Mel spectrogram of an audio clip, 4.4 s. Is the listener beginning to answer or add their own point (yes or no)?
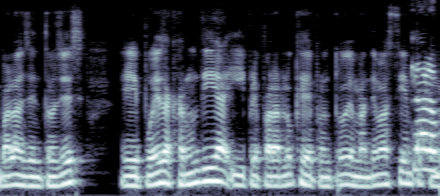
yes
